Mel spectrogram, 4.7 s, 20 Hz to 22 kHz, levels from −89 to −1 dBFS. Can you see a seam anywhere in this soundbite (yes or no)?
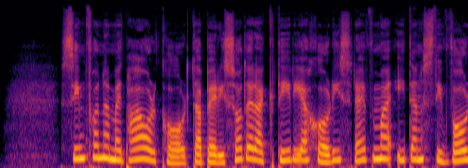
yes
